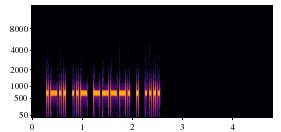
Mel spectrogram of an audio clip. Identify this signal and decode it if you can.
Morse code, heard as a keyed tone, about 28 wpm, 700 Hz. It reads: LU9EH
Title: DXCC-100 Call Signs - 5 Characters - Repeated 3x - 28wpm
